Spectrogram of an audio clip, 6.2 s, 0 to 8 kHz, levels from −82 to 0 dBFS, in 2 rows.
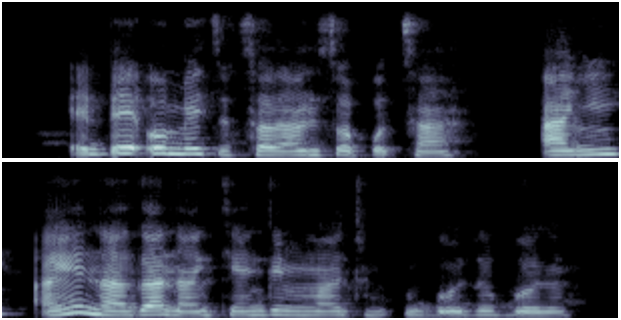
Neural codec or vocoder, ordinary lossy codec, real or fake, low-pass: codec, 16 kHz, 4 kbps, FunCodec, trained on LibriTTS, 50 frames a second; Opus, 64 kbps; fake; 7.2 kHz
